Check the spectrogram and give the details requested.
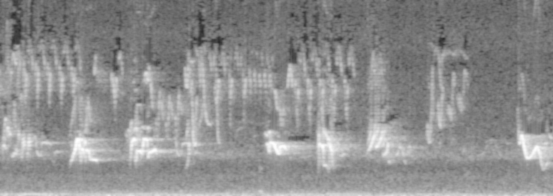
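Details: Dawn song of a robin on Orcas Island, a run of clear whistled phrases, each a slurred up-and-down note, coming roughly twice a second with a soft background rumble.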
